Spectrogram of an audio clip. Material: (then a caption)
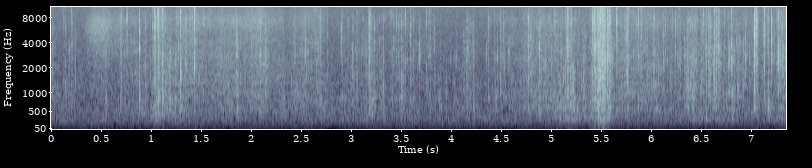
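Tissue paper. Thin purple and pink tissue paper sheets lie flat on a table while hands lift, fold, smooth and crinkle them with fingertips and nails. The result is a steady, bright, papery crinkling with quick crackly snaps and almost no low end, swelling into a louder rustling burst about two-thirds of the way through.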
